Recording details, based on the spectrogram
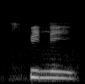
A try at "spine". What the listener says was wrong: Spine, It's not spinny or spin, it is spine.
